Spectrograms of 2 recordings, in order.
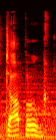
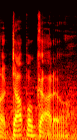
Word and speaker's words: Dopo Go: Uh, this is Dopprot. No, doppato. Keep getting the name wrong.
